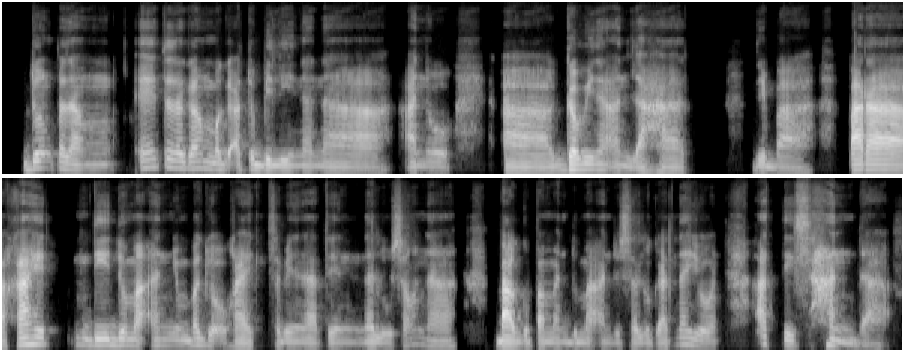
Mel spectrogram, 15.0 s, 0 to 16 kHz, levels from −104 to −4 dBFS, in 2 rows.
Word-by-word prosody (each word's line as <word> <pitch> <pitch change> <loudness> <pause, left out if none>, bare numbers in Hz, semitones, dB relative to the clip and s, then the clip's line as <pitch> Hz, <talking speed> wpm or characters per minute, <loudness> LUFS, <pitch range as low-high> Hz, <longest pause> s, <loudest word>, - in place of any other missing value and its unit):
do'n 150 +4 -2
palang, 115 -4 -1 0.2
eh, 160 +1 0
talagang 150 -4 +1
mag-atubili 110 -4 -2
na 100 -1 -8
na 95 -1 -6 0.6
ano 95 0 -3 0.4
ah, 90 -2 +1
gawin 125 +2 +3
na - - -1
ang 100 -3 -5
lahat 80 -1 0 0.5
'di 105 0 -5
ba, 80 0 -3 0.3
para 115 -2 +9
kahit 145 +1 +6 0.2
hindi 130 0 0
dumaan 130 -1 0
'yong 120 -2 -7
bagyo 130 -2 -3
o - - -12
kahit 100 -1 -1
sabihin 100 0 -7
nanatin 95 0 -7
nalusaw 100 +2 -4
na 110 -3 -5 0.3
bago 105 +1 +5
pa 100 -2 -4
man 95 0 -9
dumaan 95 +1 -5
do'n 95 - -6
sa - - -5
lugar 90 +2 -5
na 150 - -6
'yon 105 -4 -5 0.4
at - - +2
least - - 0 0.2
handa. - - -2
105 Hz, 155 wpm, -27 LUFS, 95-125 Hz, 0.6 s, para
